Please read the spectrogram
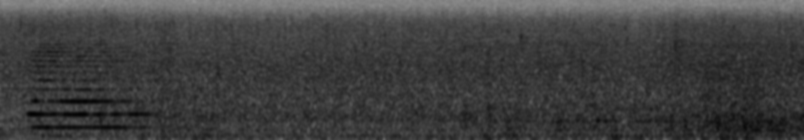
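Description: Steady rain with a single horn blast of a bit over a second near the start, then an approaching train growing louder toward the end.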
